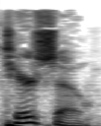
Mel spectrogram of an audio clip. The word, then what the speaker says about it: Tirso: Tirso. – Yes. – How do you spell that? – T-I-R-S-O.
